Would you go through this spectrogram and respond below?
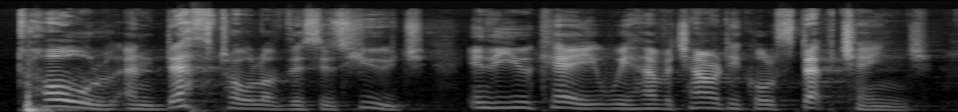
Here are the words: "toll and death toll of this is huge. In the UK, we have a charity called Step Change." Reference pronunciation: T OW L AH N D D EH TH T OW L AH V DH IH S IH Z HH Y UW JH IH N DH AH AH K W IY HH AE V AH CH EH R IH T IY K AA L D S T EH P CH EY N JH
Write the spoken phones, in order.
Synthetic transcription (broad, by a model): T OW L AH N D D EH TH T OW L AH V DH IH S IH Z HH Y UW JH IH N DH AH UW K W IY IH V AH CH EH R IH T IY K AA L D S T EH P CH EY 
